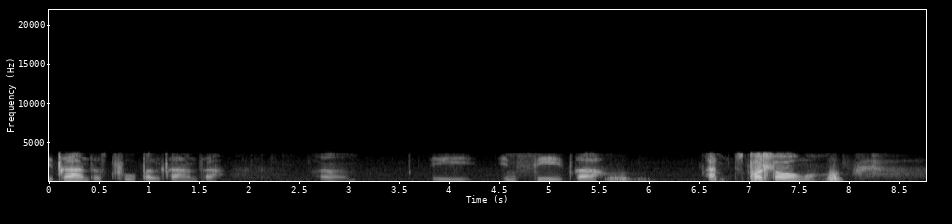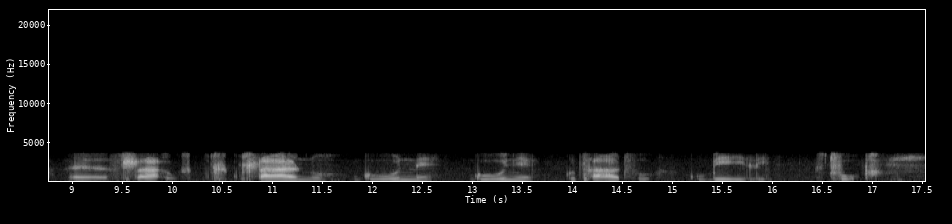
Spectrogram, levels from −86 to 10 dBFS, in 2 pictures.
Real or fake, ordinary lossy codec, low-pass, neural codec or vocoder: real; none; 3.6 kHz; none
